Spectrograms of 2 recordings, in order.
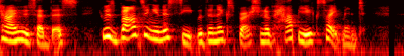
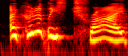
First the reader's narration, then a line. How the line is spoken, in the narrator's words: Kate snapped with exasperation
